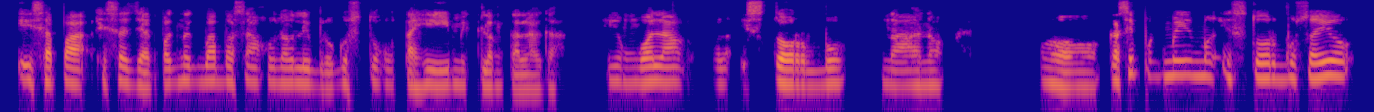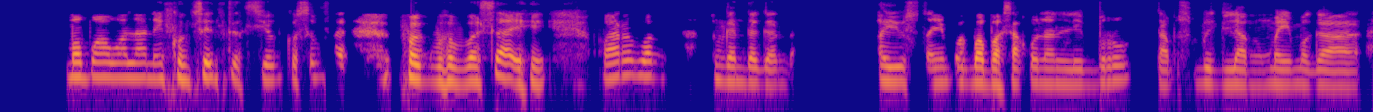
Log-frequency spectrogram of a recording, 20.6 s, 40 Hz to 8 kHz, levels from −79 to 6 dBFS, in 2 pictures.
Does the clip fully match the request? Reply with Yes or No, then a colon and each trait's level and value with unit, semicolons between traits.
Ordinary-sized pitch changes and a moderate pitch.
Yes: average, 4.1 semitones; medium, 165 Hz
